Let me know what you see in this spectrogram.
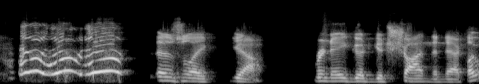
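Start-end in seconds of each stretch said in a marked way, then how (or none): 0.0-1.2 very high mocking growls; cartoon pirate-ish arr noises to mock them; mock caveman grunts. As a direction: ape a snarling mob with silly grunts. Mocking law-and-order crowd.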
